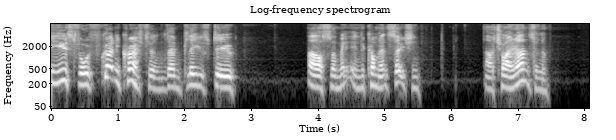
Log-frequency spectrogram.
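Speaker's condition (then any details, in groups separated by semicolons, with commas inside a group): Cerebral palsy; back surgery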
